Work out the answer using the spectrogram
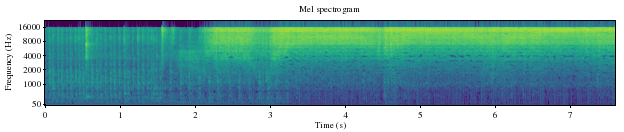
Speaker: I'm just going to purge a little fast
